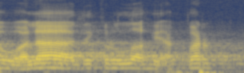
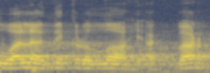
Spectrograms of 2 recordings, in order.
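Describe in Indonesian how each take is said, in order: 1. Vokal setelah l itu dipanjangkan. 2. Vokal setelah l itu pendek.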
